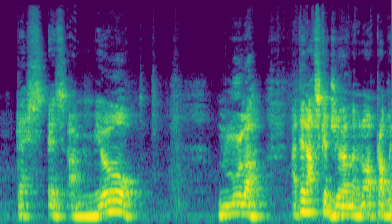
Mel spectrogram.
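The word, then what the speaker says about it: Mühle: I said to him, Sven, how do you pronounce this word? And he said it's Muller.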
